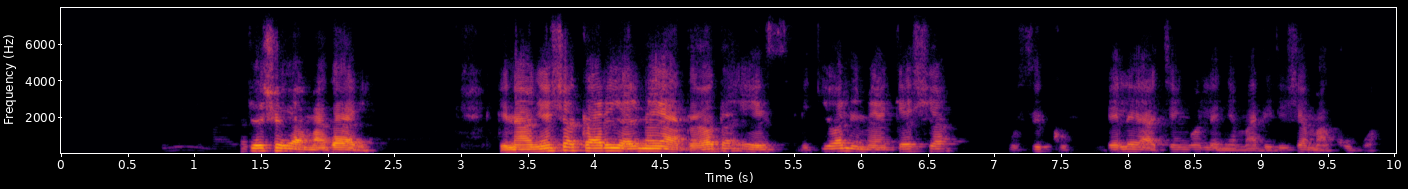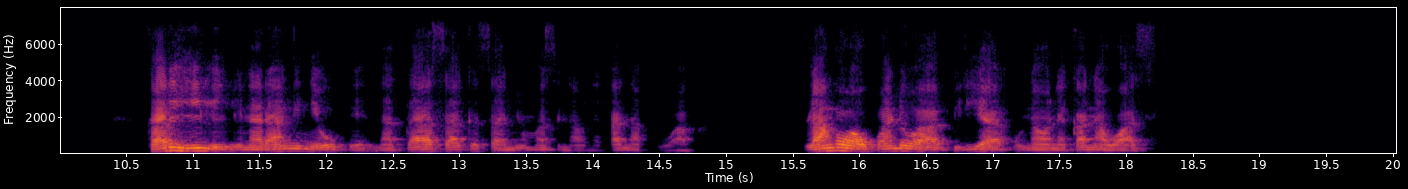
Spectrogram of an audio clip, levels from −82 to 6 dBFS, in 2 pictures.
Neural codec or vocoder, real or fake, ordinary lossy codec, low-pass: none; real; Opus, 32 kbps; 7.2 kHz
